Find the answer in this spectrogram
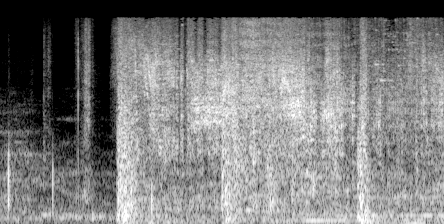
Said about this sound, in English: I smashed the computers with the axe.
